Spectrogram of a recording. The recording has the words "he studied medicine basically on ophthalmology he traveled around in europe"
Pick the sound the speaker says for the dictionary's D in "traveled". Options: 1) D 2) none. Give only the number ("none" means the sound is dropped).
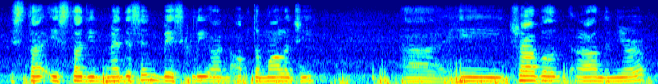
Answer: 1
